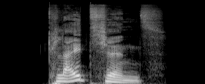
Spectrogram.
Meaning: genitive singular of Kleidchen
- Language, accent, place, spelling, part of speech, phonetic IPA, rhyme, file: German, Germany, Berlin, Kleidchens, noun, [ˈklaɪ̯tçəns], -aɪ̯tçəns, De-Kleidchens.ogg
